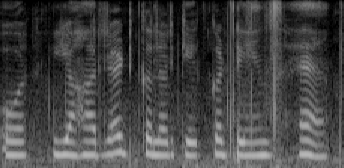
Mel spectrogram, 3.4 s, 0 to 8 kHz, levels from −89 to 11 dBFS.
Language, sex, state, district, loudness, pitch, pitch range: Hindi, female, Punjab, Fazilka, -24 LUFS, 240 Hz, 235-250 Hz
